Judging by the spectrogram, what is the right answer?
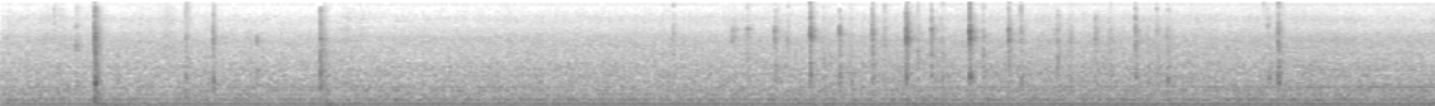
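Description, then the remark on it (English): Irregular clicks of typing on a computer keyboard, fairly quiet, scattered in bursts over a steady background hum, with no one talking. “I got too many keyboards here.”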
